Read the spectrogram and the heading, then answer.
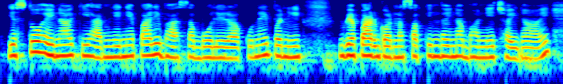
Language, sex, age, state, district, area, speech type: Nepali, female, 30-45, West Bengal, Kalimpong, rural, spontaneous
